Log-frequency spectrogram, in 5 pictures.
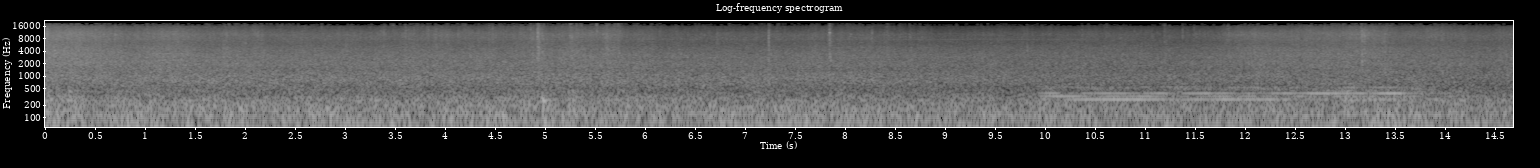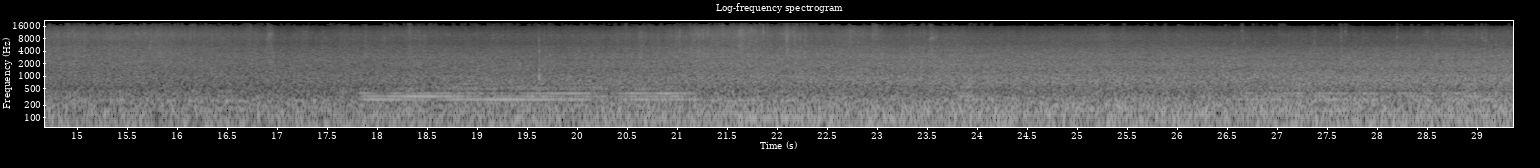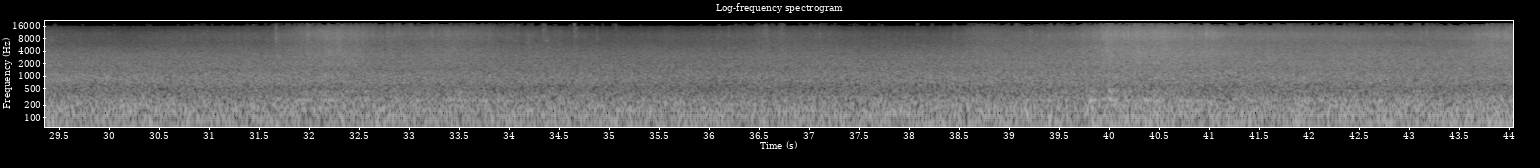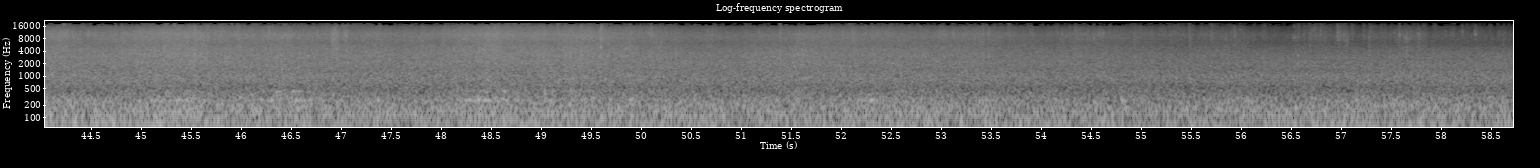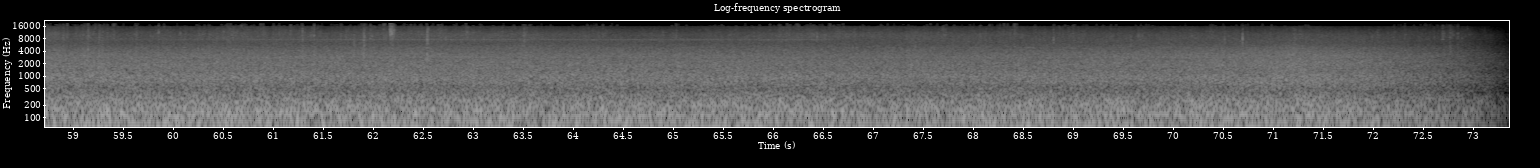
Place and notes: Castlewood Loop, Eureka, Missouri, USA - Tall Grass
Wind gusts through tall dry grass. Distant train horn starts at 1:23.
17 October, 16:13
